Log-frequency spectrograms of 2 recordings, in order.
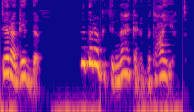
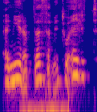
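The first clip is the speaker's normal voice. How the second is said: usual speaking voice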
